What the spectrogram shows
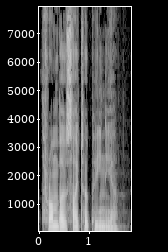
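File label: "thrombocytopenia", British English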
